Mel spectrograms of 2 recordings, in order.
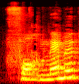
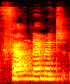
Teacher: the weakening of the unstressed syllables isn't as strong in Thuringian as it is in other dialects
